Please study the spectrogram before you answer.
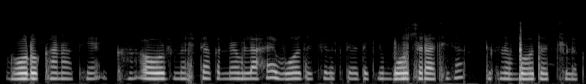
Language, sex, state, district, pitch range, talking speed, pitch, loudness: Hindi, female, Bihar, Lakhisarai, 260-275 Hz, 245 wpm, 265 Hz, -23 LUFS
